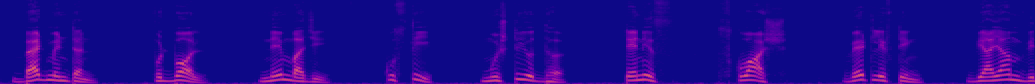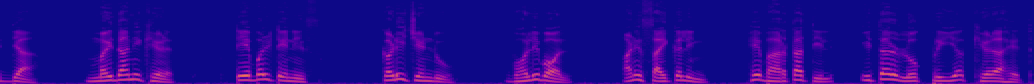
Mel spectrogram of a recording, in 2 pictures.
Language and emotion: Marathi, neutral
